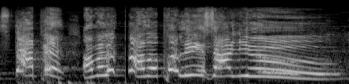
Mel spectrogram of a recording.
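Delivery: high crying shout; panicked yell. Retold or imitated. Kid to mom about to hit him, crying shout. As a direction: scream it out in panic, slow and loud.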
